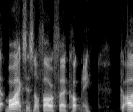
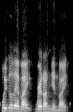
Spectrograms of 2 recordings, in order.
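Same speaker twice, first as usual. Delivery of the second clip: mock onion party bloke; 5 semitones higher, 6 dB louder than usual.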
